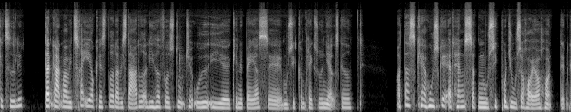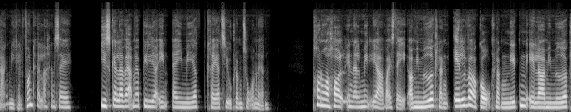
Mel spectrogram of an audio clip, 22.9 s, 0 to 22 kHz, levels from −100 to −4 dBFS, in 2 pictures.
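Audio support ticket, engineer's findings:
No faults found on listening back to the speech recording. Nothing to escalate; ticket can be closed.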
